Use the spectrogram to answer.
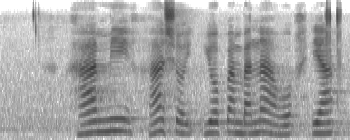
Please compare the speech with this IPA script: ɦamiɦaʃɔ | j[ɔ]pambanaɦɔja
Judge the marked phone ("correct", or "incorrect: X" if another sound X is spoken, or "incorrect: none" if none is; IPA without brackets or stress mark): correct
